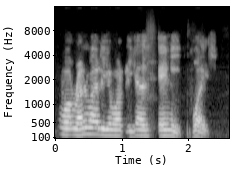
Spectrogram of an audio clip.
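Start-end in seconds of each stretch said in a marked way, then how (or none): none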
